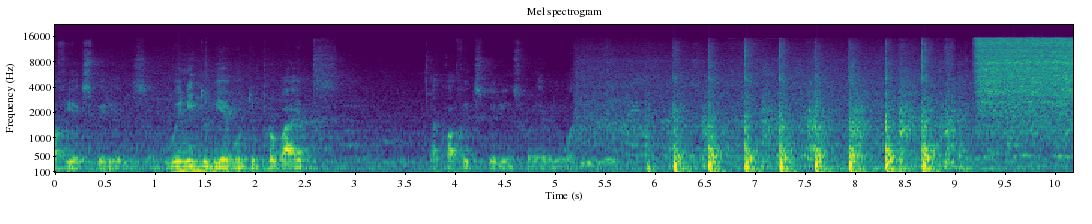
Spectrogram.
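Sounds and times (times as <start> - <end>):
speech: 0.1 - 2.8, 3.8 - 6.2
sharp knocks: 6.2 - 9.1
espresso machine steam wand hissing: 9.2 - 10.1.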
